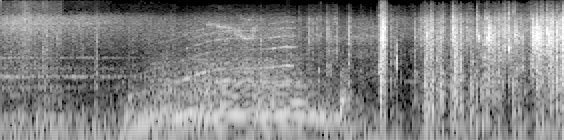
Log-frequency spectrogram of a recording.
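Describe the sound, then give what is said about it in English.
A TRX pickup truck engine, driven by Brandon Schaub, revs loudly while racing and doing donuts in the Southern California desert, its pitch climbing and then sagging over a steady low rumble, followed by a stretch of rough, crackling bursts and thuds as the vehicle churns around. “TRX racing through the Southern California desert.”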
